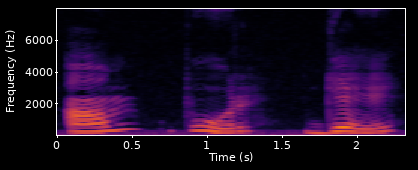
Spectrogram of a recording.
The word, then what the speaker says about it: hamburguesa: We have the remembering that H is silent. So we have bur, and then right here we see that letter combo. We skip over that U, giving us that ge sound. So we have hamburguesa.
